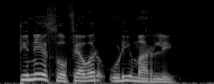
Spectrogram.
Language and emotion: Marathi, neutral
